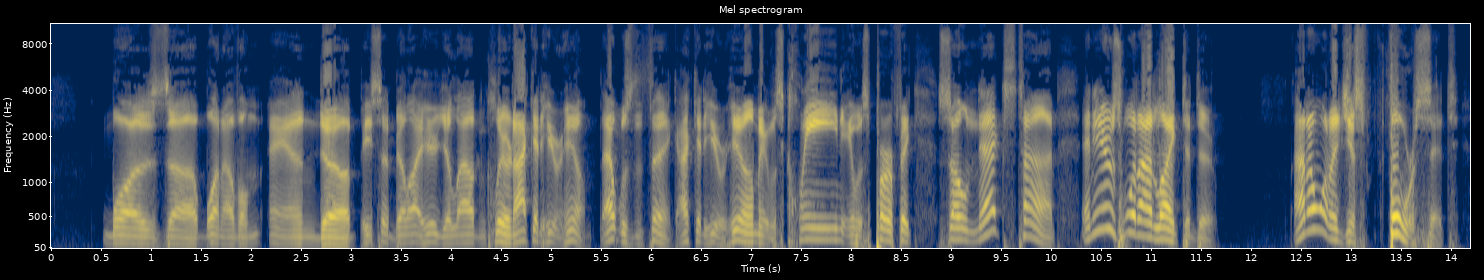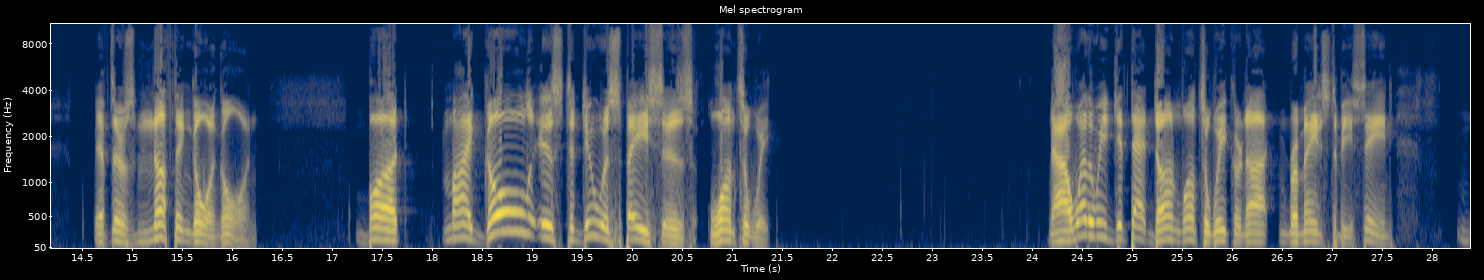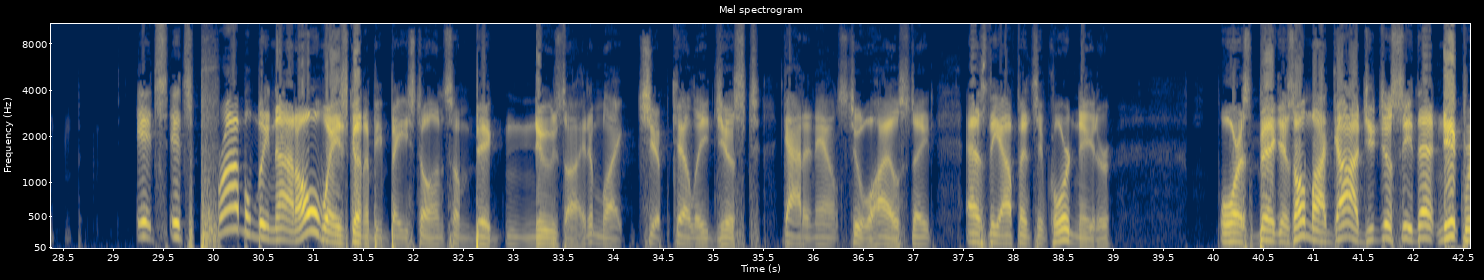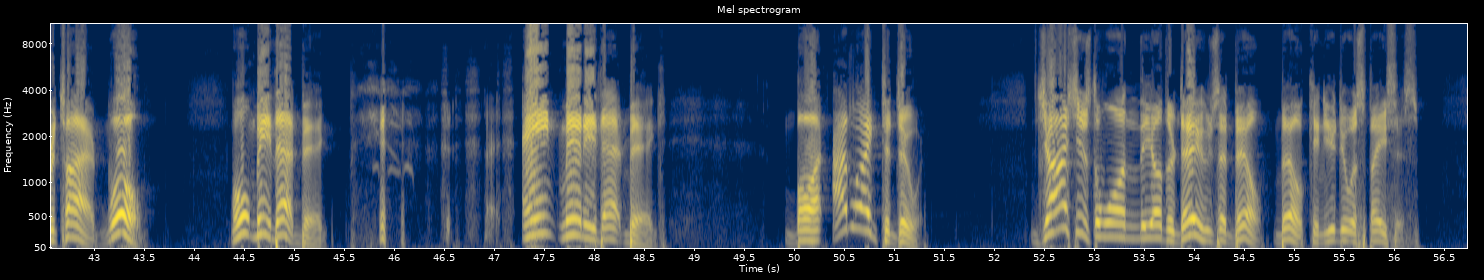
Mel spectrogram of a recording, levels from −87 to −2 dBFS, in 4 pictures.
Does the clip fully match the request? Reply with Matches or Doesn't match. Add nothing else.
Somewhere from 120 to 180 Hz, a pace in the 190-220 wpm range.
Doesn't match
